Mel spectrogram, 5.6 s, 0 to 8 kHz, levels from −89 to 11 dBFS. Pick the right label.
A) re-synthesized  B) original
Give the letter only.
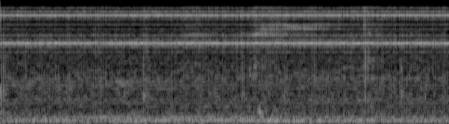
A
